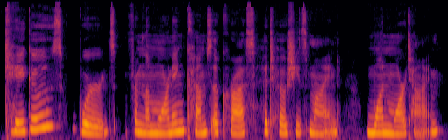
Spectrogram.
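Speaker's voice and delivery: ordinary delivery, nothing marked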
